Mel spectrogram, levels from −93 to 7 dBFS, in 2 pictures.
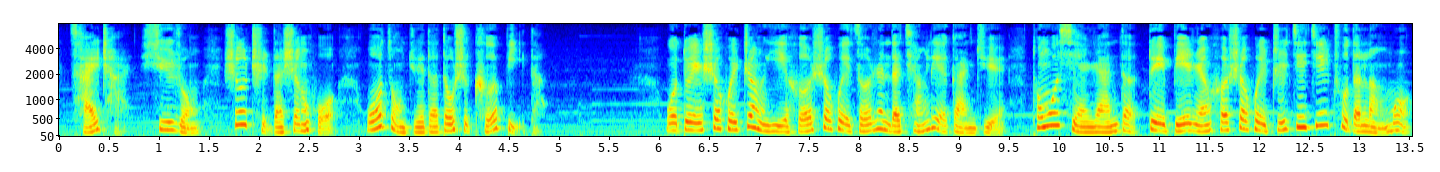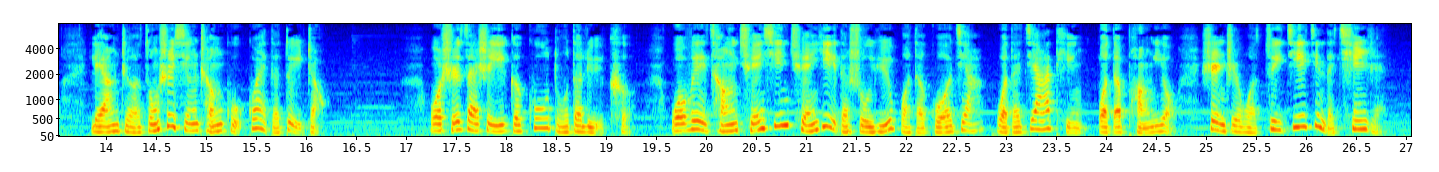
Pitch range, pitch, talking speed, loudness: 145-215 Hz, 175 Hz, 235 characters per minute, -19 LUFS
